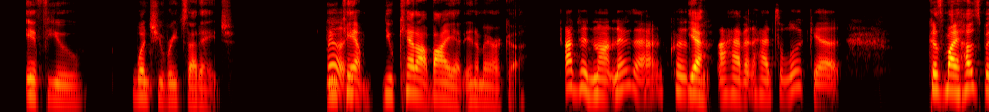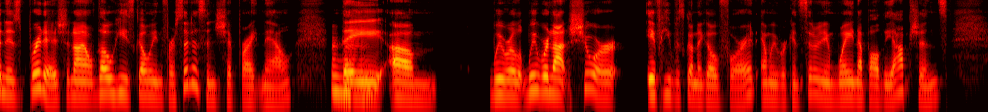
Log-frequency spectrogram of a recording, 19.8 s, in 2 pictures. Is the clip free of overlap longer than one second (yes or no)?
yes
